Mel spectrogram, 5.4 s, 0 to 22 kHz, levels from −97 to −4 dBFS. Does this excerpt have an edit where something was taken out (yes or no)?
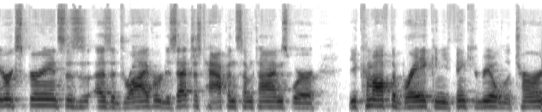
no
